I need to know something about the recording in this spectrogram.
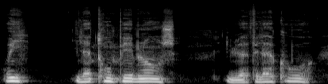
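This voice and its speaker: A man's voice: mid-range voice, a little slow, dark tone, voice pushed up, close to an everyday voice. A man reading an audiobook plays a stern older aristocrat, the count, who lectures and reproaches in a severe tone. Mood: informative.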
